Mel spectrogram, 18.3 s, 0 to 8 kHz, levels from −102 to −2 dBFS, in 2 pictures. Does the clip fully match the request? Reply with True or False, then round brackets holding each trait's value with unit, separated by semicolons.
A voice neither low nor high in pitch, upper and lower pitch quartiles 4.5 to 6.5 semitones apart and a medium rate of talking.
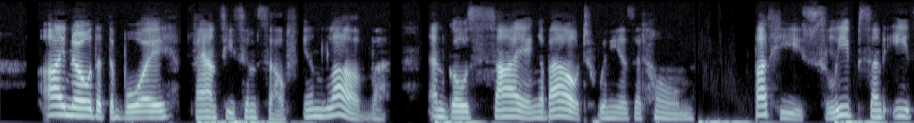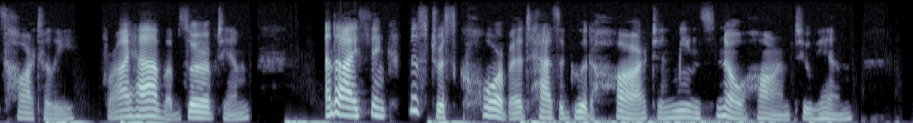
True (150 Hz; 5.1 semitones; 145 wpm)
